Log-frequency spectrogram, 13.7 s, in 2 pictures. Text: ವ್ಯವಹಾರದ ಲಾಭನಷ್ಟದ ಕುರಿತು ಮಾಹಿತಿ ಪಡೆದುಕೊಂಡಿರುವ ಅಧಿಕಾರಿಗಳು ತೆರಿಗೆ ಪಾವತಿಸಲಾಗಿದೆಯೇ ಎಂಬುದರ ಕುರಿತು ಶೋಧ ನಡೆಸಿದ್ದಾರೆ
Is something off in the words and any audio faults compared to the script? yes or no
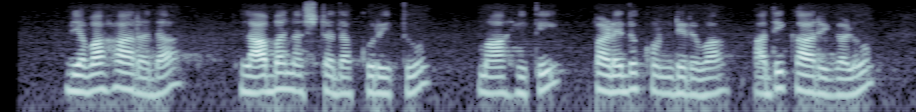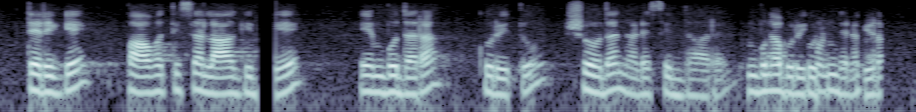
yes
